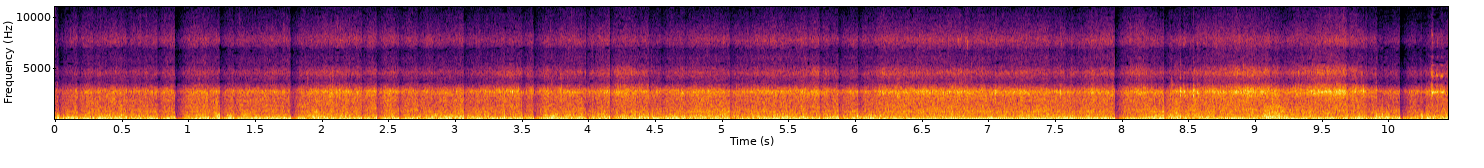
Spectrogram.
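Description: Wind buffeting the microphone over choppy water, with a motorboat engine's steady low hum underneath.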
